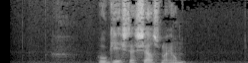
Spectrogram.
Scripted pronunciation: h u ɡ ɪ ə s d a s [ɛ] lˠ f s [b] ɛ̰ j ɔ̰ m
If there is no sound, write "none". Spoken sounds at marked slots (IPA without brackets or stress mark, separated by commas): ɛ, m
